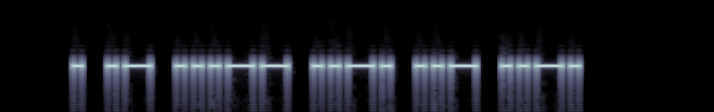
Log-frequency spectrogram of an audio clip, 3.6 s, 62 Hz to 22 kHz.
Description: Morse code, heard as a keyed tone, about 27 wpm, 700 Hz. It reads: EA3FUF
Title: DXCC-100 Call Signs - 6 Characters - Repeated 3x - 28wpm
